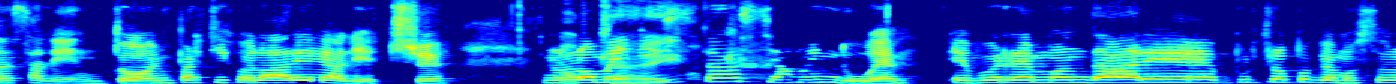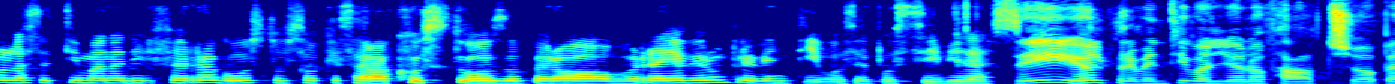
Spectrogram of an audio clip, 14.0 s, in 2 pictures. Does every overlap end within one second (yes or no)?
yes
